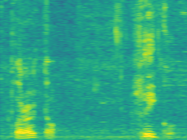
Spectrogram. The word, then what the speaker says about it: Puerto Rico: it right no how I say it Puerto Puerto Rico Rico there you go Porto Rico I think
